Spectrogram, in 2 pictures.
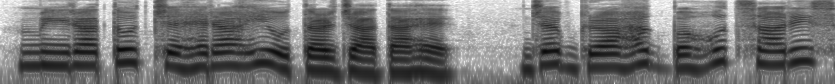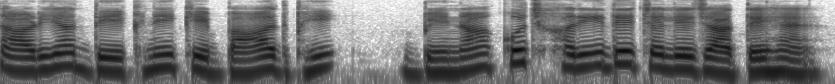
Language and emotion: Hindi, sad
